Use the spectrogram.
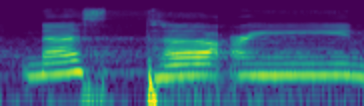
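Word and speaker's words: نَسْتَعِينُ: Nasta, jangan ta ya, ada yang baca ta gitu. Nasta'in, jadi jangan dihentak ya bentuk ta-nya. Nasta'in.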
